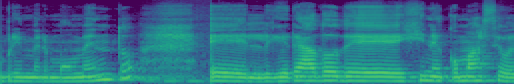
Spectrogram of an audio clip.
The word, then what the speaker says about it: ginecomastia: Doctores, ¿qué grado de satisfacción se produce en los en las personas que te deciden hacerse una ginecomastia? ¿Lo he dicho bien? Ginecomastia. – Ginecomastia. Sí, lo has dicho bien.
